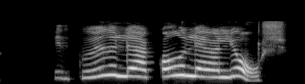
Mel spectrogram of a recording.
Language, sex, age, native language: Icelandic, male, 10, Icelandic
